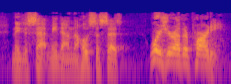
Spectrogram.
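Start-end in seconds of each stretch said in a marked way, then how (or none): 2.2-3.2 put-on, very loud, shrill accusatory tone. Retelling a hostess's question at a restaurant: imitating an accusatory tone. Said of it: "in a very accusatory tone".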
